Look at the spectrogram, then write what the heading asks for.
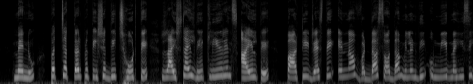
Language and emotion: Punjabi, surprised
